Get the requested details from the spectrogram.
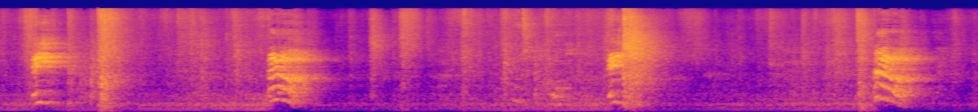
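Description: Bodies thud onto a padded floor.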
